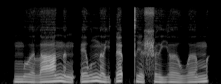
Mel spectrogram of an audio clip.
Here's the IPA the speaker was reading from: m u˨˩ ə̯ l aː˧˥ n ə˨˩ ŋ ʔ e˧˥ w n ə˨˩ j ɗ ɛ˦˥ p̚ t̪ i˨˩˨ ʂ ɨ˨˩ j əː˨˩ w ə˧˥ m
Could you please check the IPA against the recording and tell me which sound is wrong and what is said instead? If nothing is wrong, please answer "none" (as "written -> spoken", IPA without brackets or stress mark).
none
